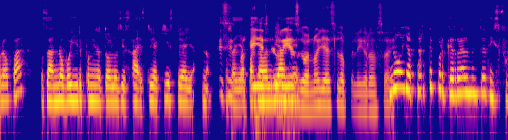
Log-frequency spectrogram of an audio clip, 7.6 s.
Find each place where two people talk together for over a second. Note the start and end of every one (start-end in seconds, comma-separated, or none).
3.3-4.5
